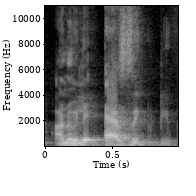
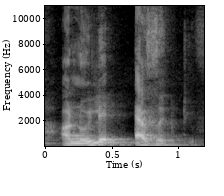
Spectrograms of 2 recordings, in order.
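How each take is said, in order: Both takes have the same delivery.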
